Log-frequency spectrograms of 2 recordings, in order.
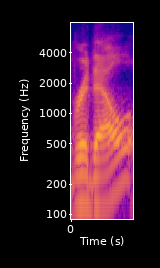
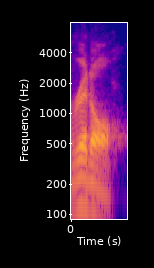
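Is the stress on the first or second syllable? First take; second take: second; first. First: The stress is on the second syllable. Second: The stress is on the first syllable. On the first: The speaker calls it wrong. "do you put emphasis on L like Riddell" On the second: The speaker calls it right. "it's always Trachaic"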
